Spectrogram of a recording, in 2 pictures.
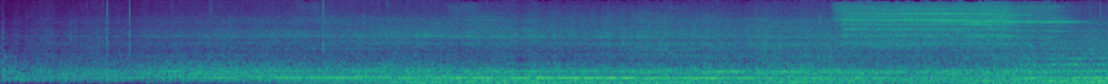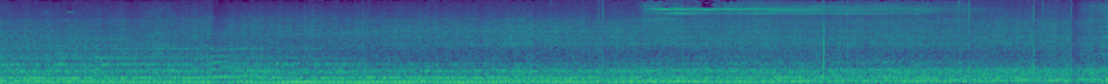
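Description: A train running past on the main line, building up over the first few seconds and then holding steady, with a steady droning tone from its engine or motors. Brief high-pitched squeals come in about twelve seconds in and again near the end.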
